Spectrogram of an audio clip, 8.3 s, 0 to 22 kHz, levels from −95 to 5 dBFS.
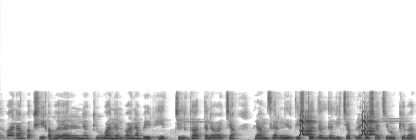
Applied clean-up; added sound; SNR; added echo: classical method log-MMSE.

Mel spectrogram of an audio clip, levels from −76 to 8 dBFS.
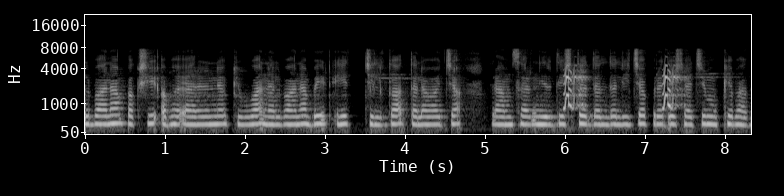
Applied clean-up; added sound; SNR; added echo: neural mask model RNNoise.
